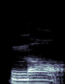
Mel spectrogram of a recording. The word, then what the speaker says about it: gnaw: no on that bone g and a w is that no no no i the g is silent no no i cannot but here there's nothing to gnaw on and there is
